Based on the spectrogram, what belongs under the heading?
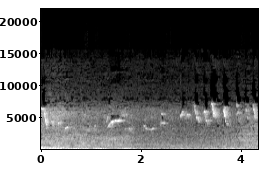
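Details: Oriental white-eye in 'ngriwik kasar' rough song style; after a noisy low rumble, high sharp chirps come in quick repeated bursts toward the end.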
